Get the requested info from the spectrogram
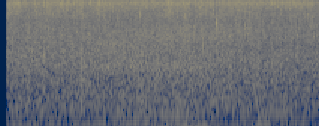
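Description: Steady rain falling, an even hiss with a low rumble that swells slightly in the middle.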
